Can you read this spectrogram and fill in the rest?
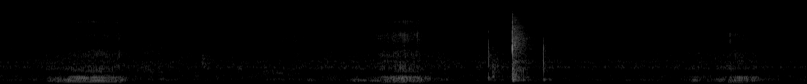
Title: Sweet snoring!!! 😴😴😴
